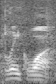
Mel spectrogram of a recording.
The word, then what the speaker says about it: blink(1): creator of the popular how how do you pronounce this blink blinkin blink one blink one okay blink One USB notification light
